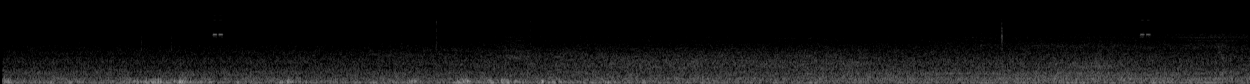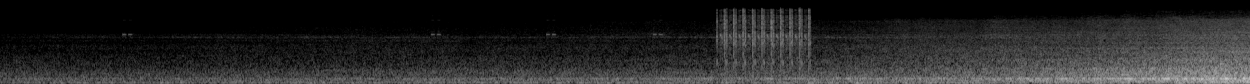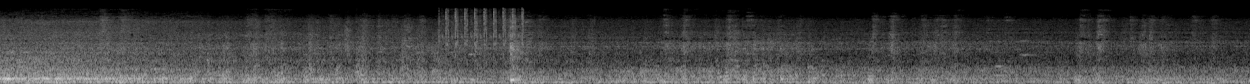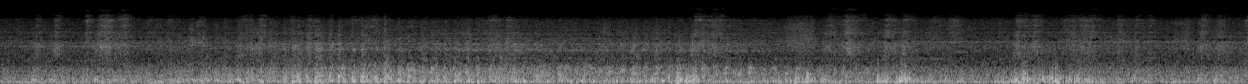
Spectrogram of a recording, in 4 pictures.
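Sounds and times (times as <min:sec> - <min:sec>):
electric locomotive humming: 0:09.6 - 0:49.9
sharp click: 0:19.7 - 0:20.6, 0:29.4 - 0:30.4
short rasping bursts: 0:19.7 - 0:20.6, 0:29.4 - 0:30.3
train wheels clickety-clack: 0:24.6 - 0:49.9.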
